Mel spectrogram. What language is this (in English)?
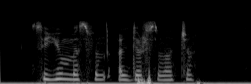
Amharic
